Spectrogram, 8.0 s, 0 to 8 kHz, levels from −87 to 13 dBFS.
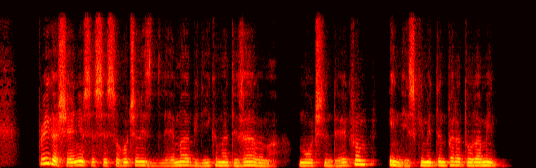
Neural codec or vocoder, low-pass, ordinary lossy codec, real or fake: codec, 16 kHz, 0.4 kbps, LongCat-Audio-Codec; 7.2 kHz; none; fake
